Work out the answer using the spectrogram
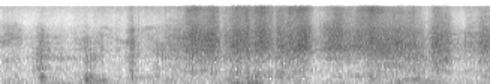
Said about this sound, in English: The crush of my super soft tissue from the pocket of my hoodie that encapsulates my body.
